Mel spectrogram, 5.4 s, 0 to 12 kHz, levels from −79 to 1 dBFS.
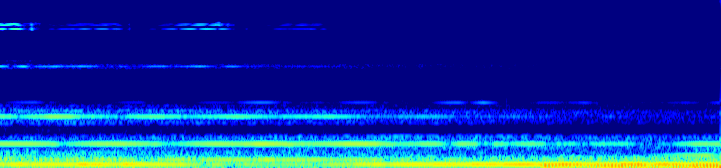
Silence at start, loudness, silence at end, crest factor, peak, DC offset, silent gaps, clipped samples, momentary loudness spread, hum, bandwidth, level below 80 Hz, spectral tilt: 0 s; -32 LUFS; 0 s; 12 dB; -16 dBFS; under 0.1%; none; under 0.1%; 6 LU; none; 7.6 kHz; -34 dBFS; -8 dB/octave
